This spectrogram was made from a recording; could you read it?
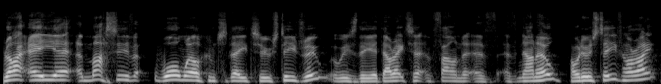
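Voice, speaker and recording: A man's voice: high voice, fairly quick, dry recording. Chatty forty-year-old man, dry sound. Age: 40s. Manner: chatty, loose with many restarts and fillers. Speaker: podcast host. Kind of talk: casual interview chat.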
